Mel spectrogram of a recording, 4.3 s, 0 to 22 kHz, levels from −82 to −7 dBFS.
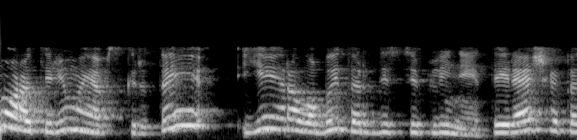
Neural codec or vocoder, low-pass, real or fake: none; 5.4 kHz; real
